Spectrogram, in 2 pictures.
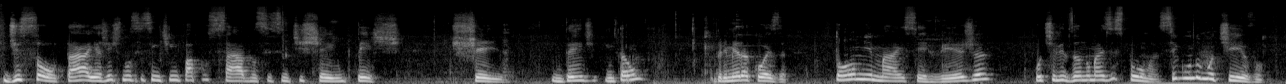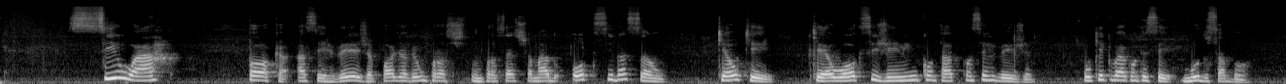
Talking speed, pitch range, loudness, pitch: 145 wpm, 130-195 Hz, -18 LUFS, 165 Hz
